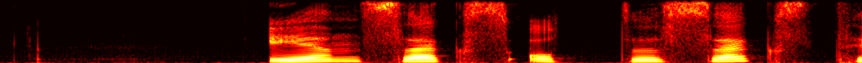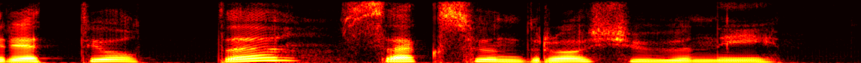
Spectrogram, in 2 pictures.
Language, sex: Norwegian, female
